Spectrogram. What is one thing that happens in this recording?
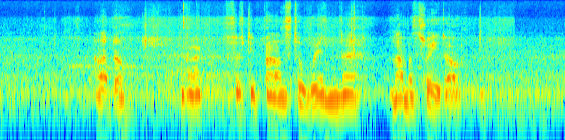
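A man speaks animatedly at close range.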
